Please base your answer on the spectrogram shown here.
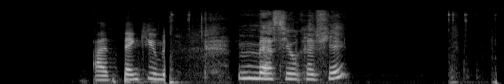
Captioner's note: speaking French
